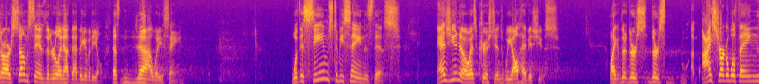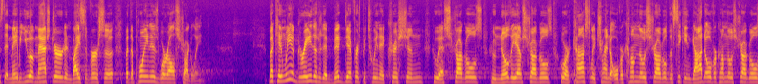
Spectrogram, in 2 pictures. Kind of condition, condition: setting, large echoing room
